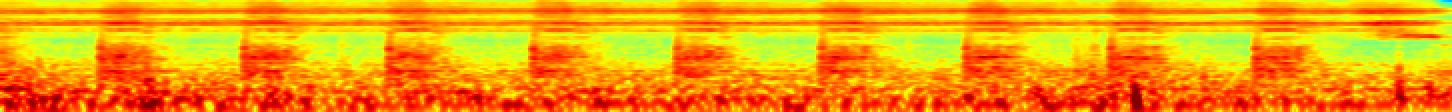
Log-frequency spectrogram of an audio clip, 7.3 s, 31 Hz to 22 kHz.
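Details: Intrapulmonary percussive ventilation during cystic fibrosis airway clearance, final cycle with saline nebulised, patient sitting up straight with cheeks stiff and good chest movement: rapid buzzing, hissing airflow in regular pulses of about 83 per minute.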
